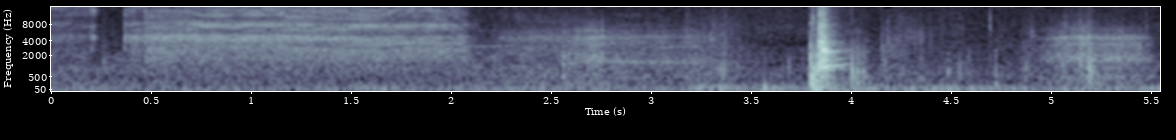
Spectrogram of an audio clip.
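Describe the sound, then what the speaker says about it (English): Lubricant sprayed onto the ends of wiring cables during a Mitsubishi Pajero Sport accessory harness installation, a single short, loud hissing burst standing out from faint handling and rustling noises. "So I'm just going to spray that away from the vehicle."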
